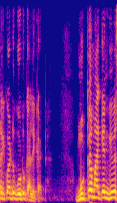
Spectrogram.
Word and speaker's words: Calicut: How we pronounce it? It is basically Calicut.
